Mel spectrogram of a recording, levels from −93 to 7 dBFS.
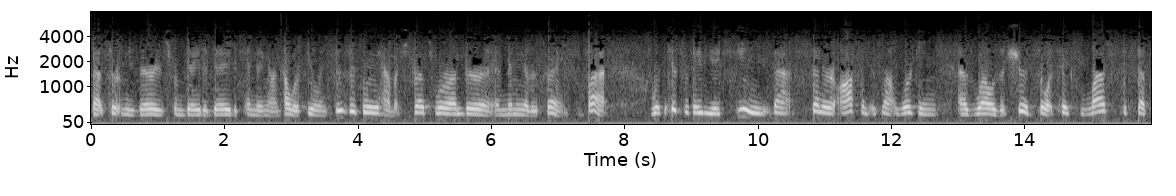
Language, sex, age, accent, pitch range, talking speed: English, male, 50-69, American, 135-165 Hz, 165 wpm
